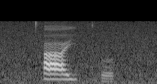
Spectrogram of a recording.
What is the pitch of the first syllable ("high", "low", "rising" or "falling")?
high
